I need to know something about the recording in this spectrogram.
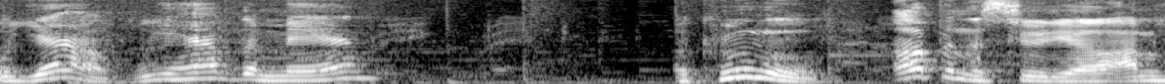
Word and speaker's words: Akumu: what is up we are here i'm in akumu is that right that's right am i saying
